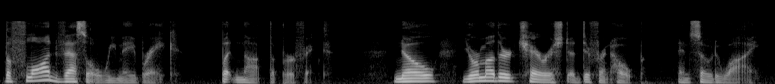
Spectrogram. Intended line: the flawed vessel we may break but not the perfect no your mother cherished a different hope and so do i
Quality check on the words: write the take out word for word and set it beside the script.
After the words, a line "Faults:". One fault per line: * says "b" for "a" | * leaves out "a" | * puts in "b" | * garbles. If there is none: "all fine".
the flawed vessel we may break but not the perfect no your mother cherished a different hope and so do i
Faults:
all fine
